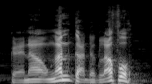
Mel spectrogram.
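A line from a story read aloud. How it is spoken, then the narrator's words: Gritted voices. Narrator (Vietnamese): Thanh Long giáo chủ và bàng đàn chủ gằn giọng nói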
